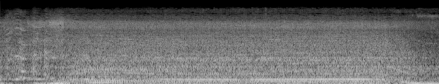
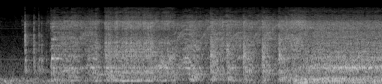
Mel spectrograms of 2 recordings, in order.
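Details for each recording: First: 2007 Chrysler 300 3.5 L V6 after starter replacement, ground fixed, connections cleaned, new starter terminal; previously dragged slowly. Quick, even cranking spinning up smoothly without drag or whine, then catches; normal starter cranking. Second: 2007 Chrysler 300 3.5-liter V6 with good battery, charging: labored, slow, uneven dragging crank before catching, worn starter struggling to spin engine; later replaced, grounds also to be checked.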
